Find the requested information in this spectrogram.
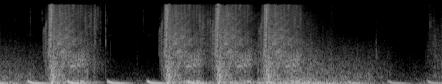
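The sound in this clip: A video game laser gun and rockets fire in many loud, rapid blasts, each a sharp burst with a booming low tail, coming in uneven bursts.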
